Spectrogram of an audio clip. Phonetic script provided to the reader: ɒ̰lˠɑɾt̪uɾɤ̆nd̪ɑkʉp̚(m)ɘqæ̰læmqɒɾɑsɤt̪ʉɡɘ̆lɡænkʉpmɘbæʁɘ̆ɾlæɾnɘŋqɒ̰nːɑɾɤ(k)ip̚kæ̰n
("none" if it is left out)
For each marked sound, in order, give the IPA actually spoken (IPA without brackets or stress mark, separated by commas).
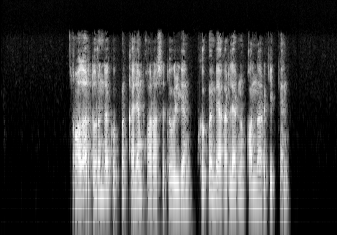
m, k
